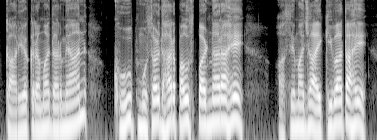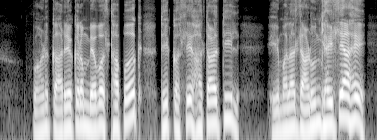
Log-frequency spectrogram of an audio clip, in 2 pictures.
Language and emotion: Marathi, fearful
